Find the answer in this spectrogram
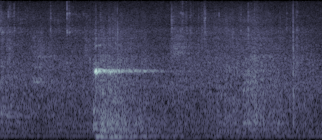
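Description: A small ball dropped into an empty plastic trash can: a single sharp thud with a brief ringing ping, about two-thirds of a second in.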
